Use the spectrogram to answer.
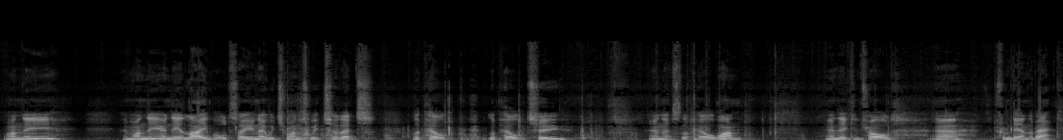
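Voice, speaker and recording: Man, medium pitch, informal instructor, halting unscripted delivery, repetitive plain instructions. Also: lively intonation, fairly bright tone, slight background noise. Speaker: church sound system instructor. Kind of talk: informal unscripted walkthrough demonstration. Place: indoors in a church.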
